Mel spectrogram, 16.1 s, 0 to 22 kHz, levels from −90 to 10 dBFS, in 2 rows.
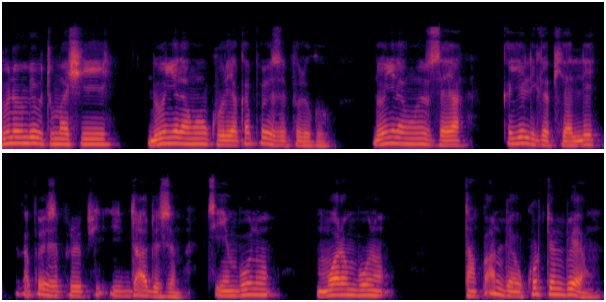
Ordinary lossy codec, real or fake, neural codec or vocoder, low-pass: Opus, 32 kbps; real; none; 10.8 kHz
